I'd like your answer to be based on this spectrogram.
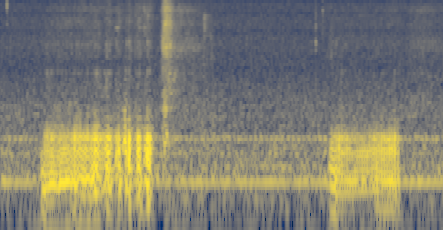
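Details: Sleeping dog: low, rumbling, fluttering snores, about two breaths in with quiet pauses between them; snoring.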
